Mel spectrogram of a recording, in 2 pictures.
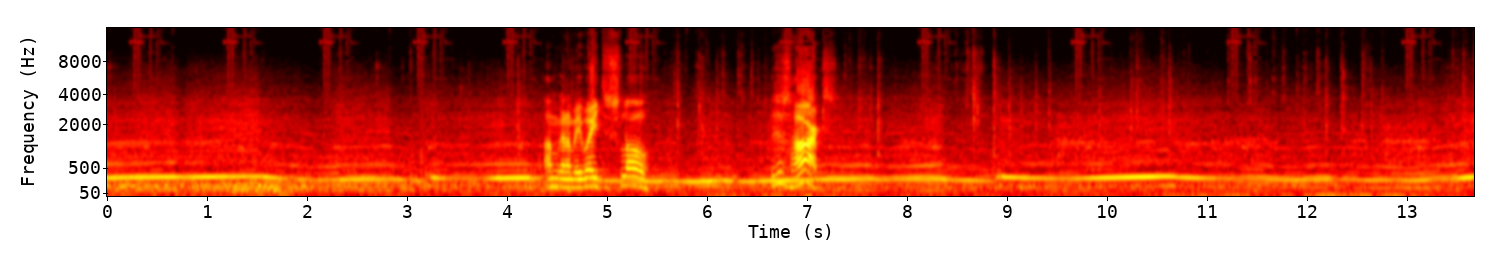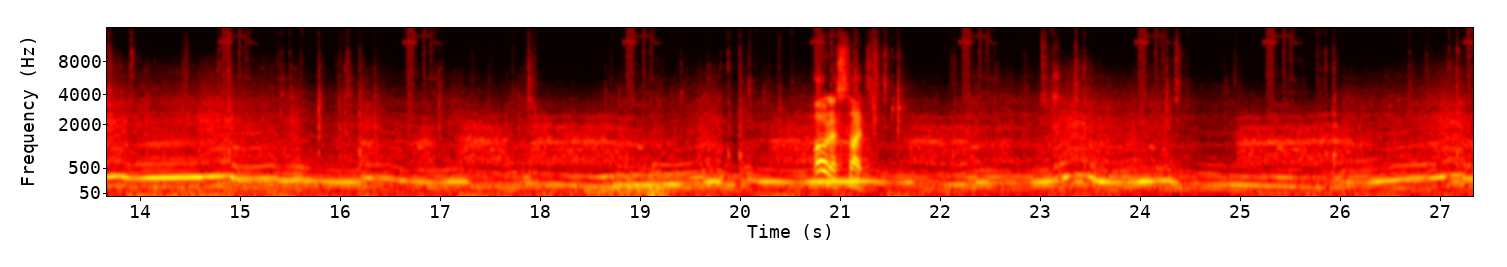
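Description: A car engine hums and revs up and down as it races.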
